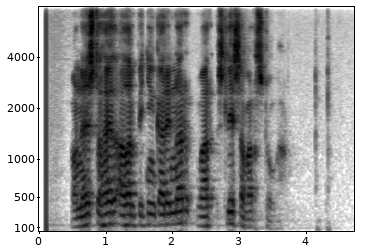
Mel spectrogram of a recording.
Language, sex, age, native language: Icelandic, male, 40-49, Icelandic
